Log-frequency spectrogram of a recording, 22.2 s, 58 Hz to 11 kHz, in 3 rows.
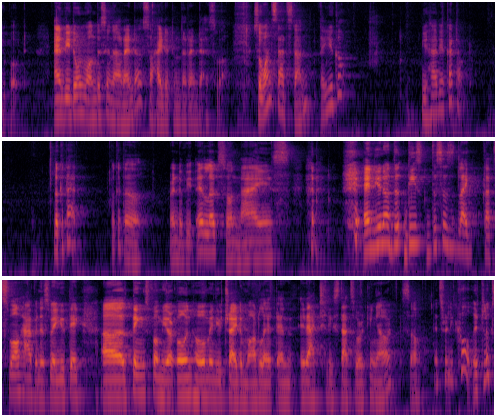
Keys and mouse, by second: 2.1 click, 3.6-4.7 middle drag, 5.9 middle click, 11.5 middle click, 12.2-13.5 shift+middle drag, 13.7 ctrl+middle click.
